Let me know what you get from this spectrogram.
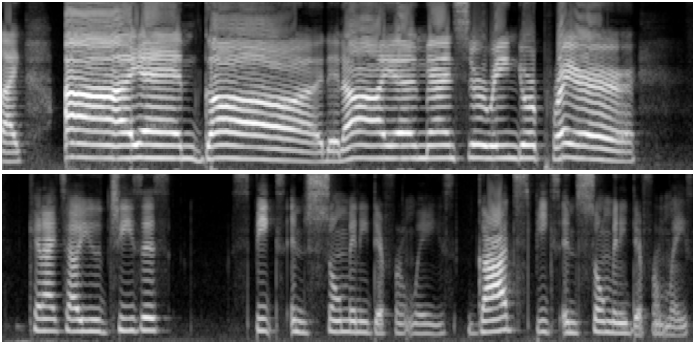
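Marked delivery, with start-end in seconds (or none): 0.6-6.3 very loud, very slow, booming proclaiming voice. Mocking the idea that God has one specific voice, demonstrate it: cathedral-church God voice. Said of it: "like a cathedral church type of voice".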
